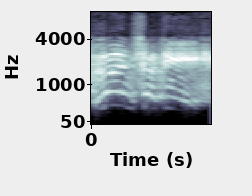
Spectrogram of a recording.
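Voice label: Italian bailout mood high, speech; War Thunder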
